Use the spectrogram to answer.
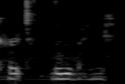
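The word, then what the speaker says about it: Kurt Lewin: Um it's it looks like it's Luen L E W I N but pronounced Kurt Luven because I believe it was German.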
